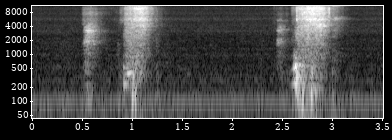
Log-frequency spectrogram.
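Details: Shiba Inu dog sneezing unusually often indoors: three sharp, breathy bursts, two quick ones close together and a third stronger sneeze about a second and a half later, against a quiet low hum.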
